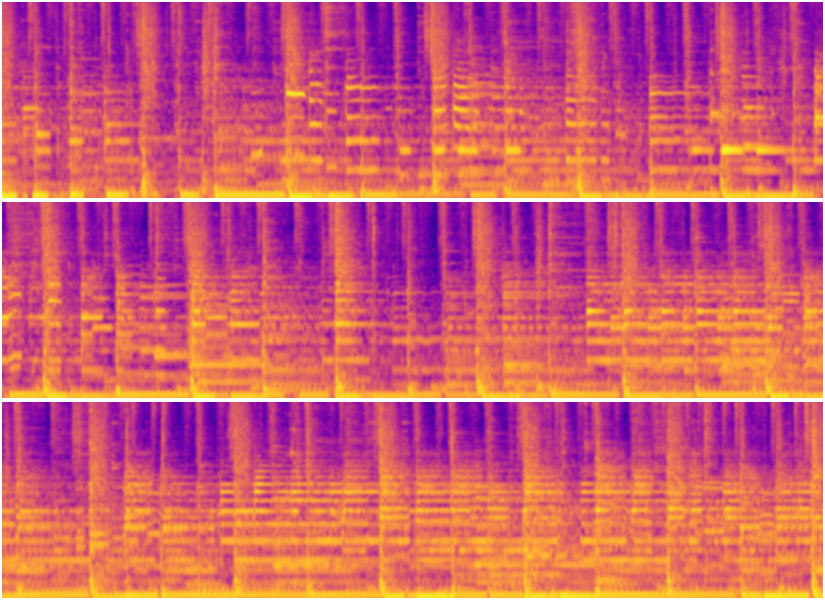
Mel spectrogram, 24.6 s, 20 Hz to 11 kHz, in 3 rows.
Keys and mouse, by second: 0.5 s, 2.8 click, 4.0 shift+middle click, 7.5 alt+click, 10.0 s, 14.5 click, 18.0 alt+click, 20.1 s, 21.2 click.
